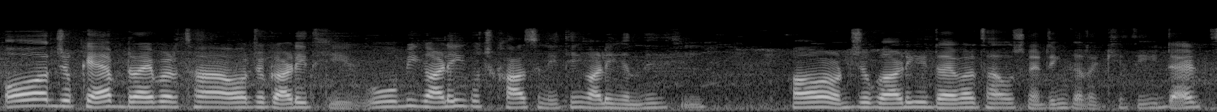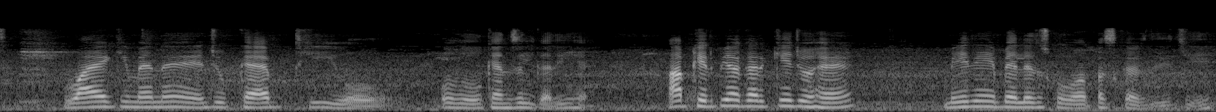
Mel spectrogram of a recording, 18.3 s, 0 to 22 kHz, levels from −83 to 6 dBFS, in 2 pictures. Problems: constant background noise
